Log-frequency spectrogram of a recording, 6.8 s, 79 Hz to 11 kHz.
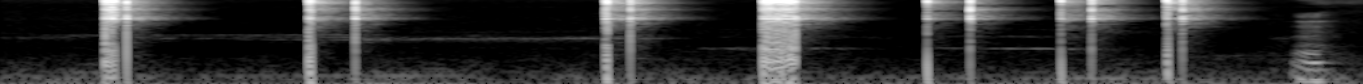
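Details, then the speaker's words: Square-type motorcycle starter relay bench-tested with 12 V fed to its small trigger pin from a battery: crisp sharp clicks, about ten in seven seconds, as the magnet pulls in; relay working normally. "Dia kalau normal, kalau bukan normal, kalau sistem kemagnetannya dia aktif, dia akan berbunyi seperti ini."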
